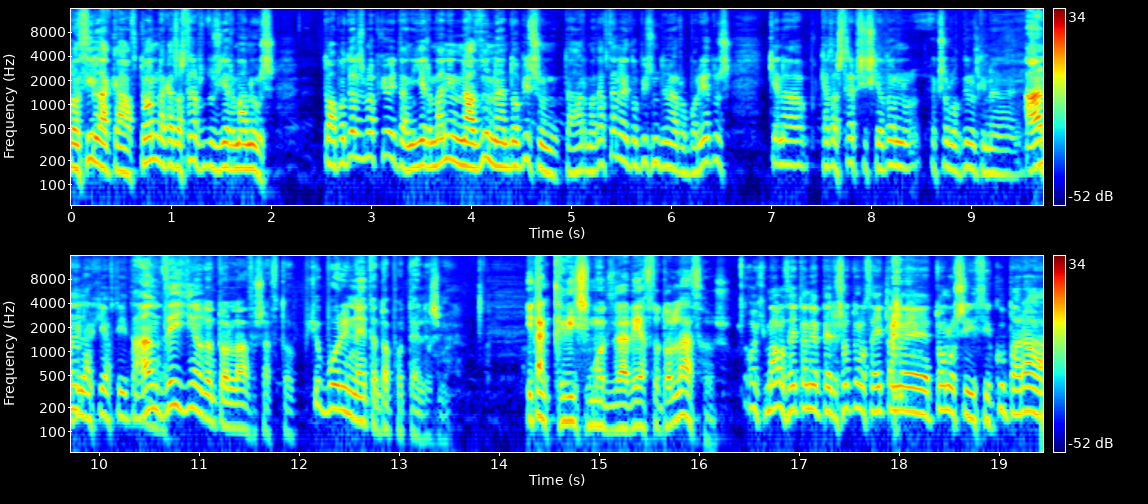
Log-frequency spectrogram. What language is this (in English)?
Greek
